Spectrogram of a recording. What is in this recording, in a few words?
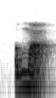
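"emak", Malay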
